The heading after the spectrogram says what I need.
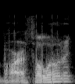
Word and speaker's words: Barcelona: left from barcalona to Spain and yes I pronounced barthelona correctly the yeah they discovered the new world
